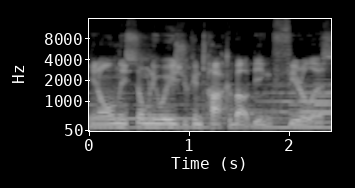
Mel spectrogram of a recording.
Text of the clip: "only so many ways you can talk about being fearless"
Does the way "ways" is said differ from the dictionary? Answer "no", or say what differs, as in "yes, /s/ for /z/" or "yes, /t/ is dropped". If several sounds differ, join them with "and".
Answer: no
